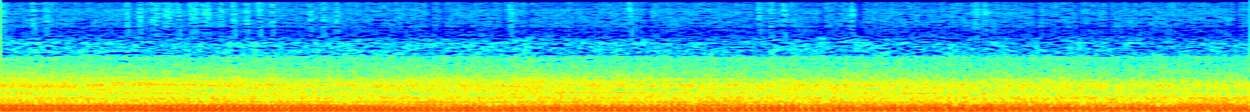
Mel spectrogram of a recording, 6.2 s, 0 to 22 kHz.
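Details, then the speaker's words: 1969 Renault R10 with a 670cc Predator two-cylinder V-twin and a CVT drive, four-speed manual left in third: steady, deep rumble that holds even under load with no knocks or misses, pulling smoothly and healthy, with the CVT colouring the sound. "the two-cylinder v twin engine actually sounds wonderful ah and the CVT drive system sort of well it ruins the sound a little bit but I'm okay with that"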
